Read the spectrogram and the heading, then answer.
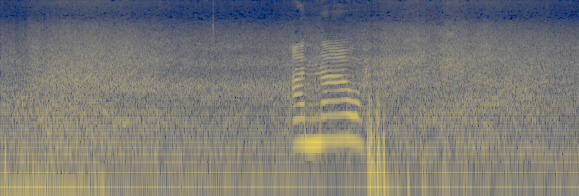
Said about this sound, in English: yeah, it's absolutely pouring it down and I'm soaked. So I'm just walking up a hill called uh, Tanner's Bank up from the quayside.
